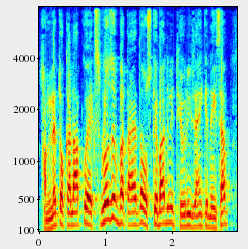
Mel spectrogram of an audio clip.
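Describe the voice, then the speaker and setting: A man's voice: fairly high pitch, racing, darkish tone. A man giving an informal, opinionated news monologue, mocking and colloquial, repeating phrases for emphasis and mixing in English. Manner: mocking, colloquial, rhetorical questions, mixes in English. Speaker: host of a news commentary show. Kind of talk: opinionated informal monologue to viewers on current affairs.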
